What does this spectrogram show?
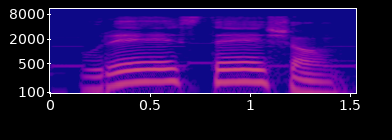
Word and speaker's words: PlayStation: A pronúncia de PlayStation em japonês fica PlayStation, muitas vezes encurtado apenas para PST.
